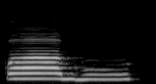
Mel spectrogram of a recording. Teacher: قا پہ 2 کاؤنٹس، الف مدہ، مو پہ 2 کاؤنٹس، واو مدہ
